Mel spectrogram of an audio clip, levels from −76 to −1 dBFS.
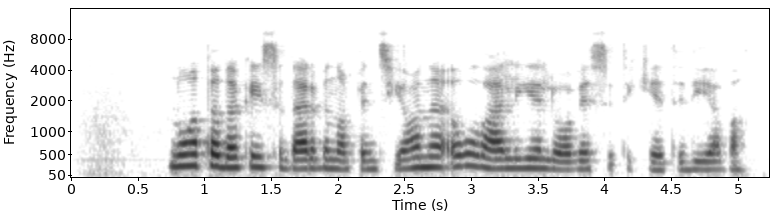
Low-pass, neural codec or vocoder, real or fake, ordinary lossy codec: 7.2 kHz; none; real; Opus, 16 kbps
